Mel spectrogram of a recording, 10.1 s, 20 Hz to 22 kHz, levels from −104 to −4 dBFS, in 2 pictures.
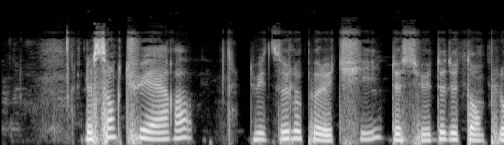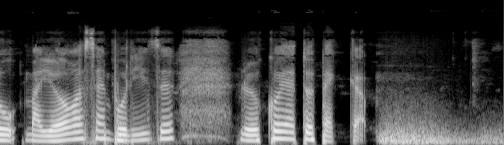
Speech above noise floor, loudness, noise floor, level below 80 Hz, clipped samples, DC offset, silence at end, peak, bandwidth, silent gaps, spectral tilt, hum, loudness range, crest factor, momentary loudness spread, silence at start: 36 dB; -18 LUFS; -53 dBFS; -46 dBFS; under 0.1%; under 0.1%; 0 s; -2 dBFS; 9.8 kHz; none; -5.5 dB/octave; none; 3 LU; 16 dB; 14 LU; 0.65 s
